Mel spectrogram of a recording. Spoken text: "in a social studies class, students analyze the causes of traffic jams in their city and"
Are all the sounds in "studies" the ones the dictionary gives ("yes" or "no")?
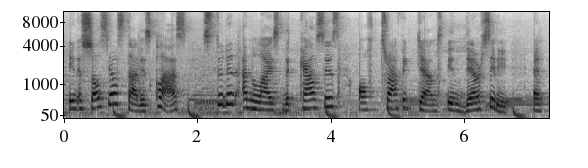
no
